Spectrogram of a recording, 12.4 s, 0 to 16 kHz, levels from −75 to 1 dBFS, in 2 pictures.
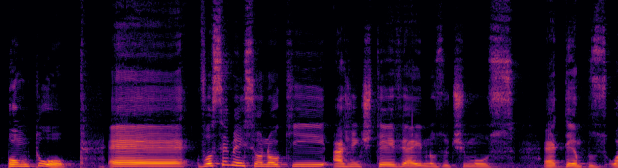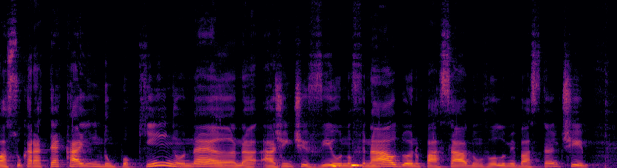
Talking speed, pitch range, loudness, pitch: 155 wpm, 140-170 Hz, -23 LUFS, 150 Hz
